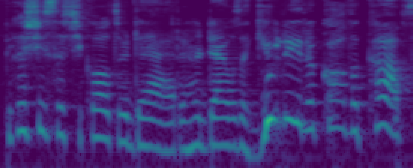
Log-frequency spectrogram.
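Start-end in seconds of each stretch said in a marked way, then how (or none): 1.8-2.8 higher, quicker retold dad; urgent dad. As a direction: lightly voice an insistent dad. Voices her dad giving orders.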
